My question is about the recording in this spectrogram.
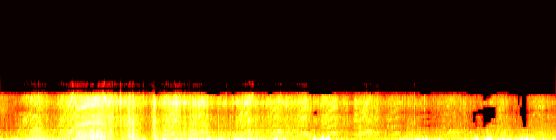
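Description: Radio-controlled car driving on gravel. Its motor whine rises and falls about a second in, over the crunching and scattering of loose stones under its tyres, with a few short knocks later on.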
